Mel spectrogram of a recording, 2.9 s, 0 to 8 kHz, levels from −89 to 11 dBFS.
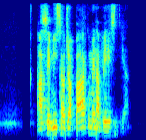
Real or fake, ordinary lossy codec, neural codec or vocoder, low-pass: real; AAC, 32 kbps; none; 7.2 kHz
